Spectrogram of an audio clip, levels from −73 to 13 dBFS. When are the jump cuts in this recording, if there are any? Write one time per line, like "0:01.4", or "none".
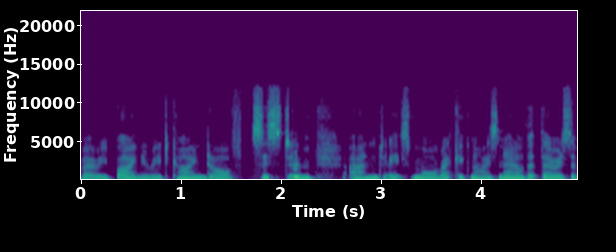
0:02.7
